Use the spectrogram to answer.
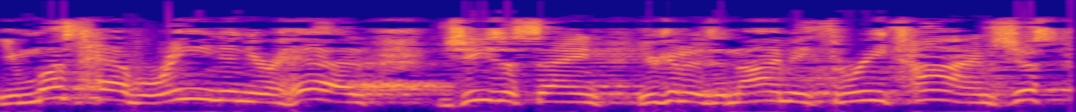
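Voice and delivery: urging Peter. Retold or imitated. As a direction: urge him to shut up and leave. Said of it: "you're saying".

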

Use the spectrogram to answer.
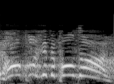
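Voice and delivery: re-enacted excited cry, very high and loud; excited dad. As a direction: call out high to get a child looking. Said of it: "She noticed me getting excited".

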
